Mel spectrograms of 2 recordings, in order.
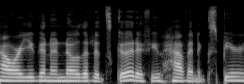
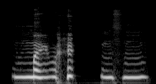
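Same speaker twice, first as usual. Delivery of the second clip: high, choked-up little squeak; mock tearful; 12 semitones higher than usual. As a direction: act out trying to answer through tears. Imitates her tearful reply to child.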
